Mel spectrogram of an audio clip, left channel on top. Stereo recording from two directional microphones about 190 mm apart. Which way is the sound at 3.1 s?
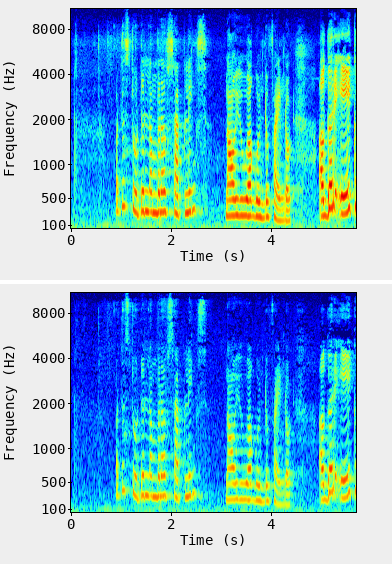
35° left (ahead or behind).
